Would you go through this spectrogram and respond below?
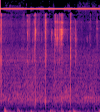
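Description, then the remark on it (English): Poker chips click and clatter in quick, irregular bursts of sharp little taps, continuous, as players in a Texas Hold'em poker tournament shuffle their chips, with no one talking. “All you're hearing is people shuffling their chips here.”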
